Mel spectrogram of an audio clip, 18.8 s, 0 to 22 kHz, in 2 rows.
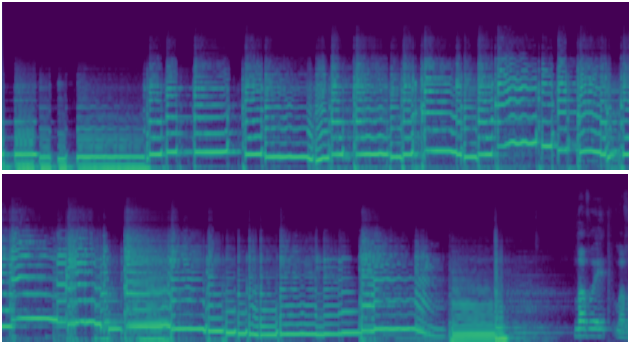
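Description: Electric guitar through a Marshall DSL1CR 1-watt valve amp, played as a continuous run of distorted single notes and bends with effects, close and steady for most of the stretch before a brief pause and a final strum.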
